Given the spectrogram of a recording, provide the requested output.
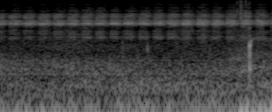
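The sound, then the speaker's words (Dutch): Crickets chirp in a steady, pulsing high-pitched trill that carries on throughout, soft, with a brief faint knock near the end and no voices. “Een grote stenen trap, Trap die past bij de krekels die je hoort.”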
